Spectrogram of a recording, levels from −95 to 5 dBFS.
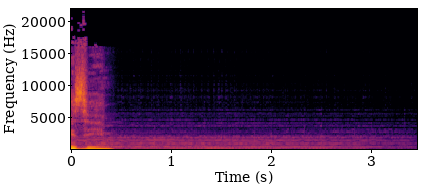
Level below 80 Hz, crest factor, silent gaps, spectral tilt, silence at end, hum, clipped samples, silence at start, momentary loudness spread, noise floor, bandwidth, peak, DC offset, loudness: -76 dBFS; 22 dB; none; -5 dB/octave; 2.6 s; none; under 0.1%; 0 s; 25 LU; -56 dBFS; 17 kHz; -6 dBFS; under 0.1%; -23 LUFS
